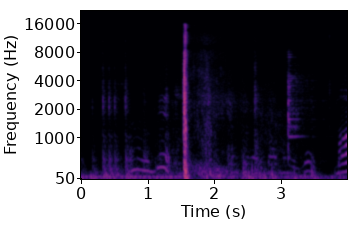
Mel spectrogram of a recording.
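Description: A single shot from a .54-calibre 1863 Sharps breech-loading carbine firing a black-powder load, about a second and a half in, with a short rumbling tail after the crack.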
